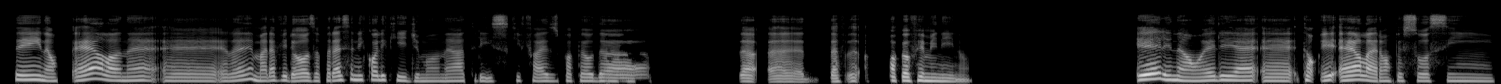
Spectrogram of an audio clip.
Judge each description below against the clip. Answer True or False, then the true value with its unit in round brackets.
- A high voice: False (170 Hz)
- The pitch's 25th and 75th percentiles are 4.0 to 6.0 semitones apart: False (3.4 semitones)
